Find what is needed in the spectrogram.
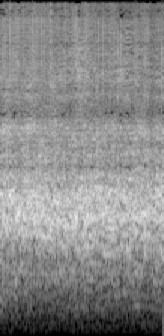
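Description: Studio audience laughing steadily, heard through a television speaker.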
